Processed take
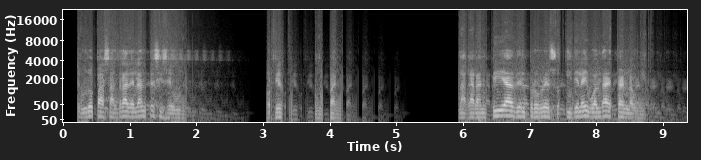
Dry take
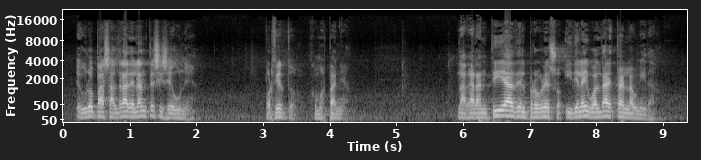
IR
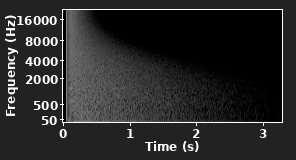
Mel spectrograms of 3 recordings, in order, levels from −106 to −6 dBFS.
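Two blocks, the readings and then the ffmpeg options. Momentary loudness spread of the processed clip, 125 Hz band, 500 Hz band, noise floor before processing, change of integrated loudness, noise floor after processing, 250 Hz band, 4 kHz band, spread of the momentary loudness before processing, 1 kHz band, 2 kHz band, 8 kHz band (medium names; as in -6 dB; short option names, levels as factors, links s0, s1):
15 LU, -2.5 dB, -1.5 dB, -65 dBFS, +1.5 dB, under -85 dBFS, -2.0 dB, +4.5 dB, 17 LU, -1.5 dB, +4.0 dB, +6.0 dB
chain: -filter_complex "[0:a]superequalizer=11b=2.24:13b=0.316:14b=3.98,aeval=exprs='val(0)*gte(abs(val(0)),0.0178)':c=same,asplit=5[s0][s1][s2][s3][s4];[s1]adelay=238,afreqshift=-58,volume=0.1[s5];[s2]adelay=476,afreqshift=-116,volume=0.049[s6];[s3]adelay=714,afreqshift=-174,volume=0.024[s7];[s4]adelay=952,afreqshift=-232,volume=0.0117[s8];[s0][s5][s6][s7][s8]amix=inputs=5:normalize=0,volume=0.841"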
